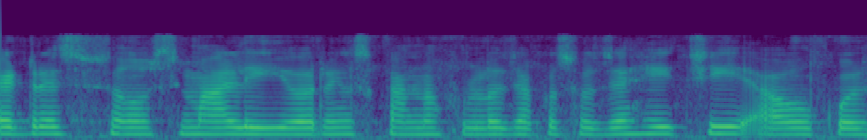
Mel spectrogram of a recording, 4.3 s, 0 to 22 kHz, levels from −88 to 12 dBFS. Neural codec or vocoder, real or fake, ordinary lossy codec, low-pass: codec, 16 kHz, 4.8 kbps, FACodec; fake; none; none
